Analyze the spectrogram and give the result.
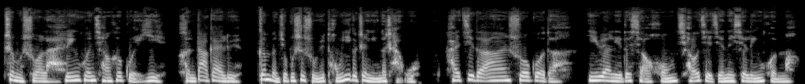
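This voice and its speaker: A wise elderly woman who leads with cautious authority in an animated drama, as an actress voices her. Her voice is very low, and she reasons aloud in a measured, analytical way. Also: breathy edge, no echo, studio quality. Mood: pondering. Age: older. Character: wise, cautious old woman leading the research. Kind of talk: animated web drama dialogue.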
